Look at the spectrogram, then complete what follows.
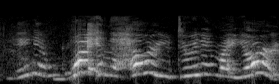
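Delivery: shrill, high, loud screaming outburst. The speaker recounts confronting a naked man in the yard, retelling her screaming. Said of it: "I just started screaming at him".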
